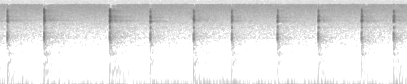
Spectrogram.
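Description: Faint, sharp ticks of a pen tapping on a touchscreen as words are handwritten, about two to three a second at uneven spacing.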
